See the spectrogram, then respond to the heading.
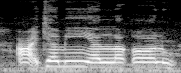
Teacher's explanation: disebut dengan bacaan idgham bilahuna sebab tanwin bertemu dengan lam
